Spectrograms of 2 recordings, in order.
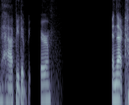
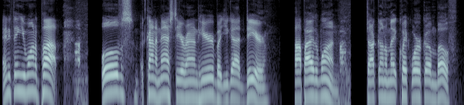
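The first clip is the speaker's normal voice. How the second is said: put-on southern accent; 11 dB louder than usual. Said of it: "you were using a little bit of a southern accent".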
